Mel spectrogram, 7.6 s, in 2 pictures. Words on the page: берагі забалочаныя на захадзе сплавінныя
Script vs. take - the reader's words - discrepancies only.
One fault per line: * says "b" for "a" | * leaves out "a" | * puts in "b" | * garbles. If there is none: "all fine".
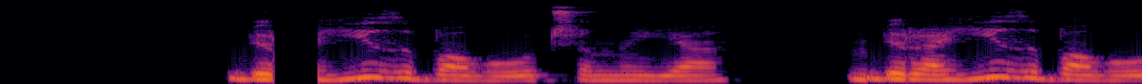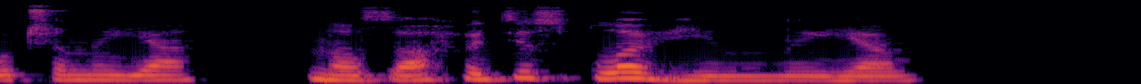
* puts in "берагі забалочаныя"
